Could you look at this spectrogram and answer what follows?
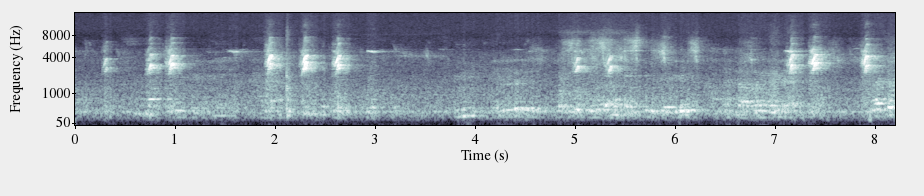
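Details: Barn swallows at a nest where chicks beg for food from a parent, Jeongseon bus terminal, Gangwon-do, South Korea. Clusters of sharp, high chirps in short runs of two to three notes, with a softer twittering stretch between. Smartphone recording.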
